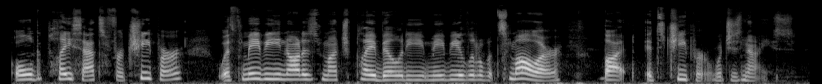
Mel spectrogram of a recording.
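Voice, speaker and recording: A woman with a normal speaking voice talks at a moderate pace and a fairly high pitch, with fairly even intonation. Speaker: toy reviewer. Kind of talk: casual product review to camera.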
